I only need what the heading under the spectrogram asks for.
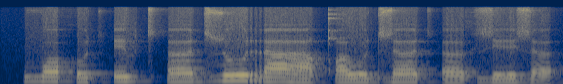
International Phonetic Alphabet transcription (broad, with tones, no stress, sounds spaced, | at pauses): v ɔ˦ h o˧ t͡sʼ e˦ v t͡sʼ ɐː˧ d z o˦ r aː˦˨ qʼ oː˧ d z ɐː˦ t͡sʼ ɐː˨ x z ɪː˦ z ɐ˨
